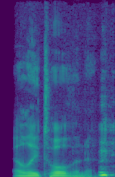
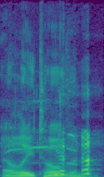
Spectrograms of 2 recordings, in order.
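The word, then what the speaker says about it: Eeli Tolvanen: Ellie Tolvanen, Ellie Tolvanen, Ellie Tolvanen, because I kept seeing Eli, but anyway, I wasn't really doing that.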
